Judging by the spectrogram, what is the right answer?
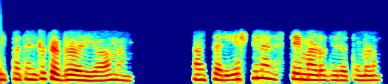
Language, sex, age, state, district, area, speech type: Kannada, female, 18-30, Karnataka, Uttara Kannada, rural, conversation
